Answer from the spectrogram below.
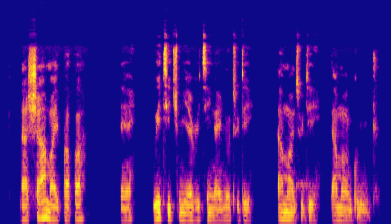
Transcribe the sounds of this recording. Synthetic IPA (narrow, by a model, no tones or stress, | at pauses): naʃamaɪpapʰa | ɛ̃ | wetʰit͡ʃmiɛvɹitɪ̃ŋaɪnotʰude | d̥amãntʰude | d̥amãnɡud̥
